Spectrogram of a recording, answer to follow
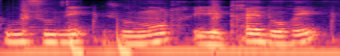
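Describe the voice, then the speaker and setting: A woman's voice: sits low, steady tone, fairly quick, warm tone, soft background music. Chatty woman vlogging her makeup. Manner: chatty, enthusiastic, addresses viewers directly. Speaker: beauty vlogger. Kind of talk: casual makeup tutorial chat.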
